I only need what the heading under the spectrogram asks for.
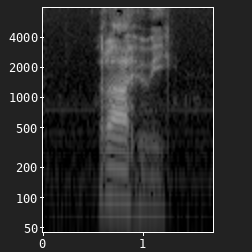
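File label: "rahui", Māori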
